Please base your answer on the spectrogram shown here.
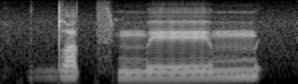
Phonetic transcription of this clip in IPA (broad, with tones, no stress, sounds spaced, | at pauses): dˤ i˧ t͡s m e˨˥ m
